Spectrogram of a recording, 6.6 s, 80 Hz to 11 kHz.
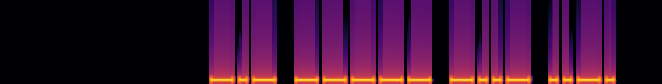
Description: Morse code, heard as a keyed tone, about 17 wpm, 700 Hz. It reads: K0XF
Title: USA Call Signs - 4 Characters - Repeated 2x - 17wpm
